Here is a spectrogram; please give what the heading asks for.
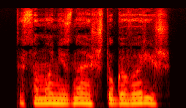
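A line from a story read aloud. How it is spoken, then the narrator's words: Frightened whisper. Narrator (Russian): прошептал Пауль испуганно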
